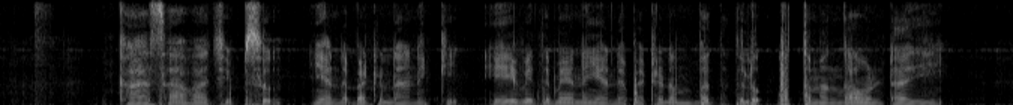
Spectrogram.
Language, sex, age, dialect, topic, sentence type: Telugu, male, 41-45, Utterandhra, agriculture, question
